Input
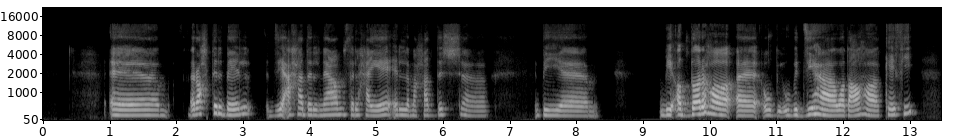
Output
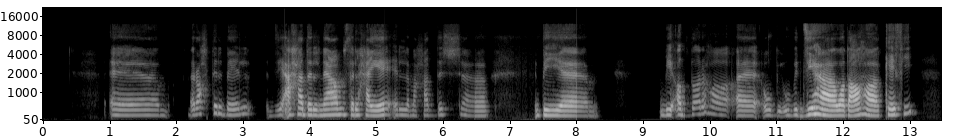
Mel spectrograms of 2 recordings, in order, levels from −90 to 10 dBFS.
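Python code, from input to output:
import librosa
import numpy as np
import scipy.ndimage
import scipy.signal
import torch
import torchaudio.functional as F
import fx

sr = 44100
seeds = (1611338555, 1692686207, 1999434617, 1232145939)

y = fx.gain(x, sr, db=fx.steps((0.0, -8.0), (3.62, 3.5), (5.11, -6.0), (6.47, 5.0), (8.0, -4.0), (9.62, -15.5), (10.32, -4.5), (11.35, 4.0), (12.87, -4.5)))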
